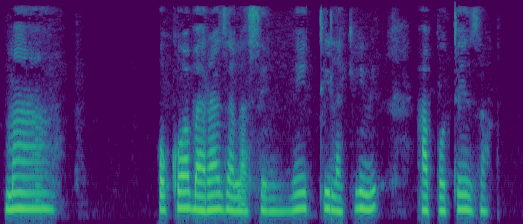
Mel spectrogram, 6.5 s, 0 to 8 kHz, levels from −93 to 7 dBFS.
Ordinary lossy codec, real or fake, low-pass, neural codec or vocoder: AAC, 32 kbps; real; 7.2 kHz; none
